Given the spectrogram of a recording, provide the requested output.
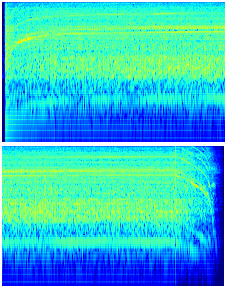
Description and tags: Something with a motor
